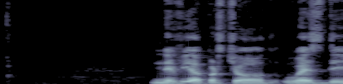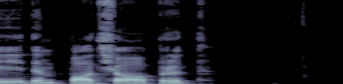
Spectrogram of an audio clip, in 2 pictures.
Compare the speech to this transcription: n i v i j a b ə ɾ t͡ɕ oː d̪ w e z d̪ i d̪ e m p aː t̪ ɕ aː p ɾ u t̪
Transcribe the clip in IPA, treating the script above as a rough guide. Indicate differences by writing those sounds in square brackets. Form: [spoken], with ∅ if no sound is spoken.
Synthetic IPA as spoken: n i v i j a [p] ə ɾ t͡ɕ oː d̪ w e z d̪ i d̪ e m p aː [d̪] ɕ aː p ɾ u t̪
